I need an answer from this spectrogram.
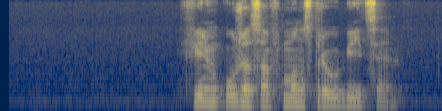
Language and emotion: Russian, neutral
